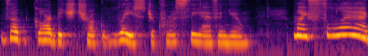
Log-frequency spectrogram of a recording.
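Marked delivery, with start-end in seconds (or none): 3.7-4.6 put-on very high, squeaky little kid's squeal. Narrator reading a story, voicing little Maggie Wells crying out: squealed. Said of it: "squealed little Maggie Wells".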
